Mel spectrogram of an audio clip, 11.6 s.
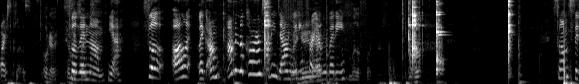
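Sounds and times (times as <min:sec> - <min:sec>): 
speech: 0:00.0 - 0:07.5, 0:08.2 - 0:08.6, 0:11.2 - 0:11.5
glasses clinking in a toast: 0:05.3 - 0:05.5, 0:08.1 - 0:09.1, 0:10.2 - 0:10.5.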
